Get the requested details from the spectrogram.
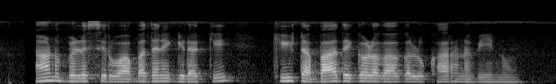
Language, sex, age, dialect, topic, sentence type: Kannada, male, 18-24, Coastal/Dakshin, agriculture, question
